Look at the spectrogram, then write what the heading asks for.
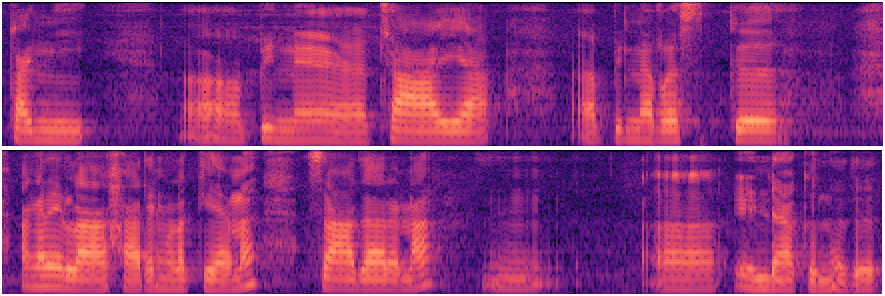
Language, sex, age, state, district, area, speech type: Malayalam, female, 45-60, Kerala, Ernakulam, rural, spontaneous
